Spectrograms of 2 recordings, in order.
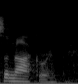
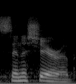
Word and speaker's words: Sennacherib: My good friend Luke Manning cannot stand it when I talk about this guy because he refuses to accept the truth that it's pronounced Sennacherib. He believes that it's Sennacherib. It's not.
